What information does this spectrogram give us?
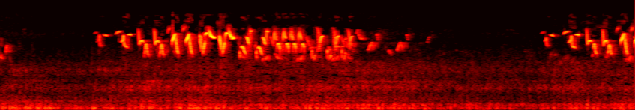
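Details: Selendang biru songbird sound used for trapping and song training: a rapid, rattling burst of high twittered notes lasting about three seconds, a pause, then another quick twittering burst, over faint low rumbling noise.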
